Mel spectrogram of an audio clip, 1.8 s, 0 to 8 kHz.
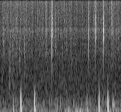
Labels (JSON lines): {"label": "biophony, knock", "recorder": "SoundTrap 600 or HydroMoth"}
